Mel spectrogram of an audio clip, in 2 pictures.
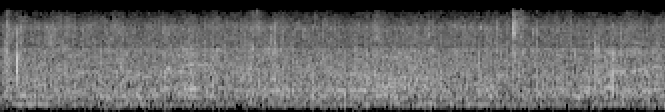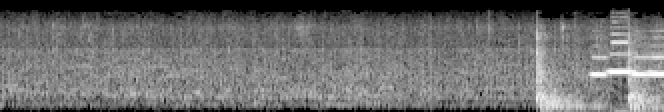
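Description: A steady hiss of outdoor background noise with faint murmuring voices, then loud dance music for a yosakoi team starts suddenly near the end.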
